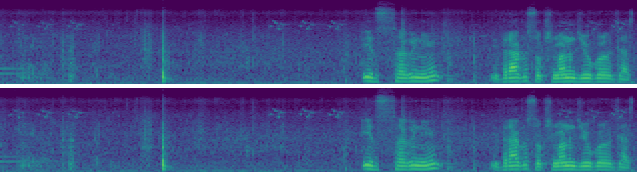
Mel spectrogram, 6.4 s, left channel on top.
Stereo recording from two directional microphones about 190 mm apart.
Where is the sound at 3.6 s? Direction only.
20° right (ahead or behind).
